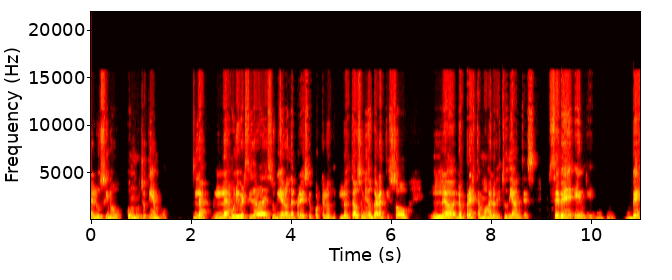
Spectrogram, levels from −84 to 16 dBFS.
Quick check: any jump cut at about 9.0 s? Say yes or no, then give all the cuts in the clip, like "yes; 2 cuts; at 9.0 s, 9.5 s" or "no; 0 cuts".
yes; 2 cuts; at 2.0 s, 9.0 s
